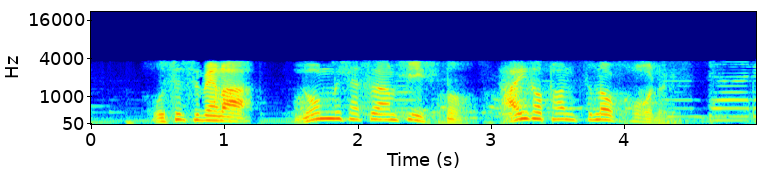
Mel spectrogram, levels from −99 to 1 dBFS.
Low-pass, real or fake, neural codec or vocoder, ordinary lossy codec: 3.6 kHz; fake; codec, 16 kHz, 1 kbps, X-Codec, HuBERT features, trained on balanced general audio; AAC, 16 kbps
